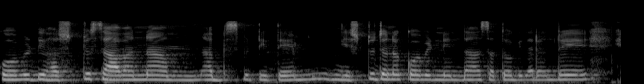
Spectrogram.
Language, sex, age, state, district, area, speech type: Kannada, female, 18-30, Karnataka, Hassan, urban, spontaneous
